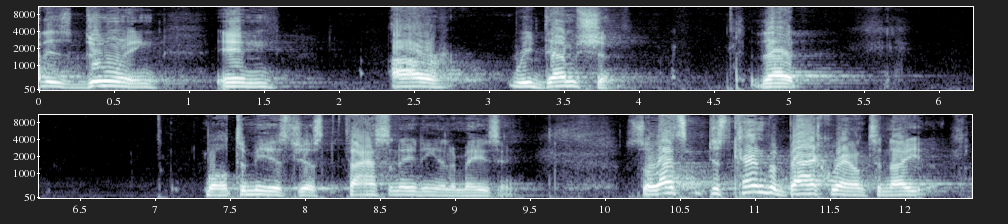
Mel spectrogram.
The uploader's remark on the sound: This is a sermon recorded at the Lebanon Bible Fellowship Church in Lebanon, PA on 12/31/2017 during the evening communion service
